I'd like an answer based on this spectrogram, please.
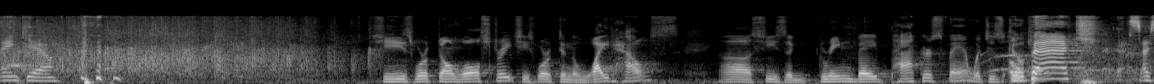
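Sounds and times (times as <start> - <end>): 
audience clapping: 0.0 - 4.0
speech: 0.2 - 1.4, 3.8 - 11.5
laughter: 0.8 - 1.3.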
